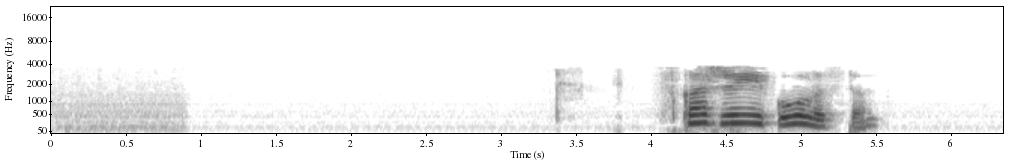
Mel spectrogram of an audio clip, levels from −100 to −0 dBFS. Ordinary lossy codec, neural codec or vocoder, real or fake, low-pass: MP3, 16 kbps; none; real; 3.6 kHz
